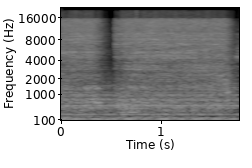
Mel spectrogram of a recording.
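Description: Spray paint hissing onto an RC car body in two close bursts, a steady airy spray that briefly dips midway and cuts off near the end, with no talking.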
